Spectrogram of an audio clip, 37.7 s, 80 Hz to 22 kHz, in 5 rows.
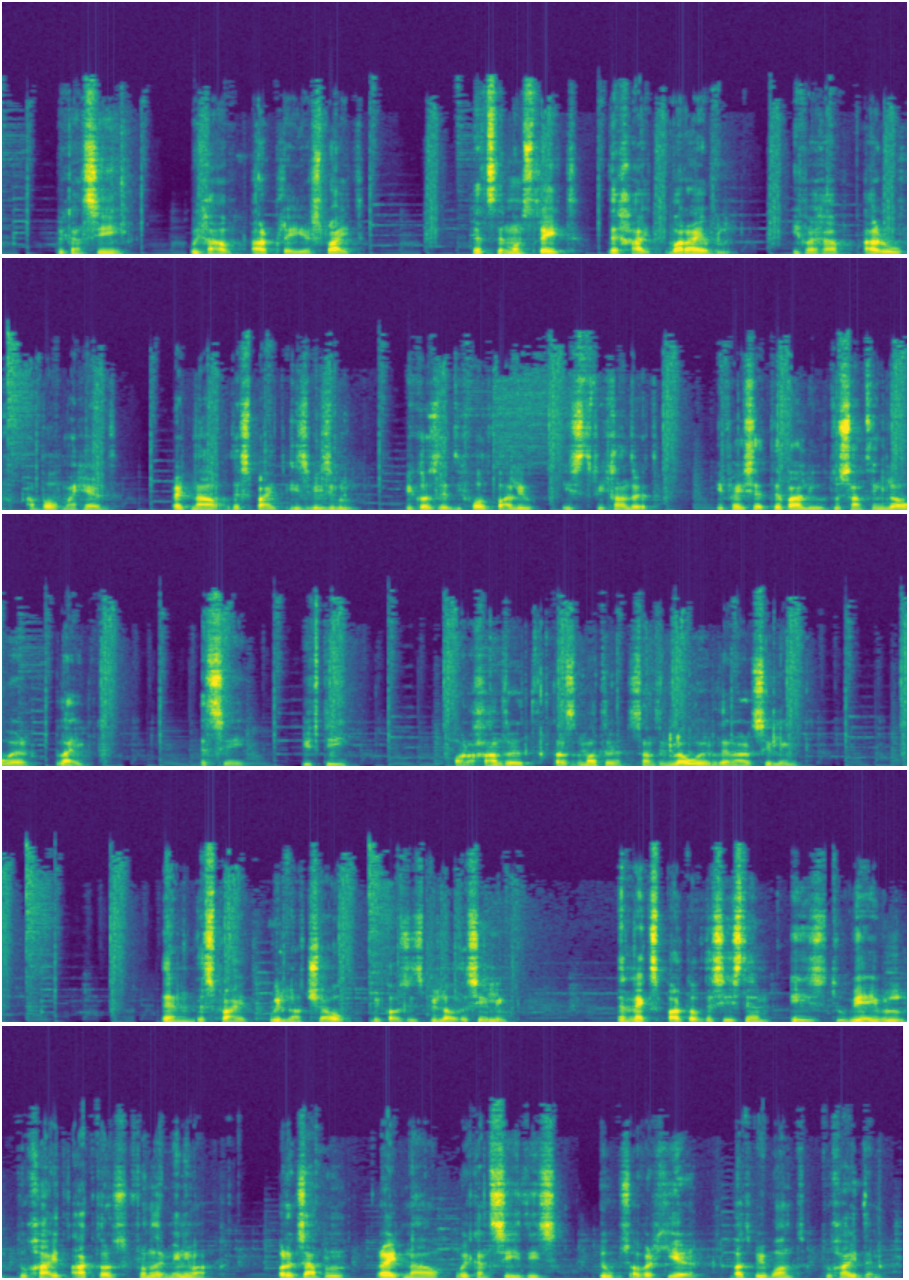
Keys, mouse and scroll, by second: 1.4-3.8 typing, 1.6 right click, 3.8 Escape, 6.3 click, 6.3-7.1 typing, 7.1 click, 8.4 click, 10.6 Escape, 12.0 click, 13.0 F7, 13.0 F6, 13.7 click, 16.7-17.3 typing, 17.8 click, 19.2 click, 19.2-20.0 typing, 20.5 click, 21.8 click, 22.2 click, 23.1 click, 23.5-26.8 typing, 23.7 click, 27.0 F5, 27.0 F4, 27.6 Escape, 31.0 right click, 32.2 click, 32.8 click, 33.0-34.2 typing, 35.3-36.5 typing.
